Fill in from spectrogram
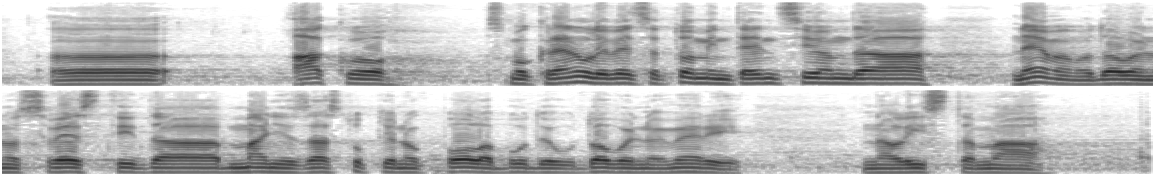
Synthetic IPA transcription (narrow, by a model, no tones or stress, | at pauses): ə | ako̞ | smo̞kɾe̞ːnuliʋe̞t͡ɕsat̪o̞ːmint̪e̞nt̪sijo̞md̪ane̞ːmamo̞d̪o̞ʋoʎno̞sʋe̞ːst̪id̪amaɲezast̪uːpʎe̞no̞ɡ̚po̞labud̪e̞ud̪o̞ʋoʎno̞jme̞ːɾi | nalist̪ama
